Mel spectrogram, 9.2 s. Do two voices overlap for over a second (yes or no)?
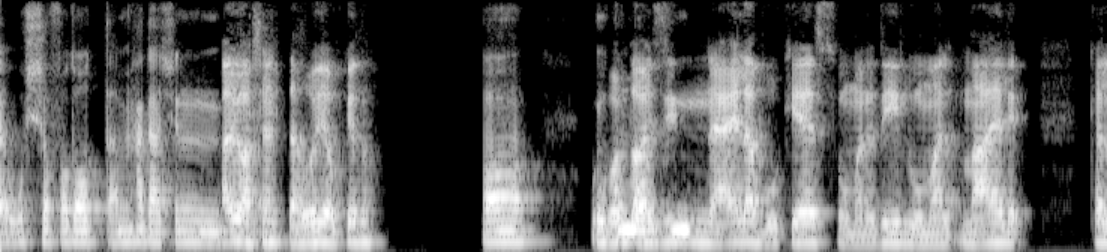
no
